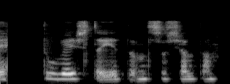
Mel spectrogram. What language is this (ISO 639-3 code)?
isl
